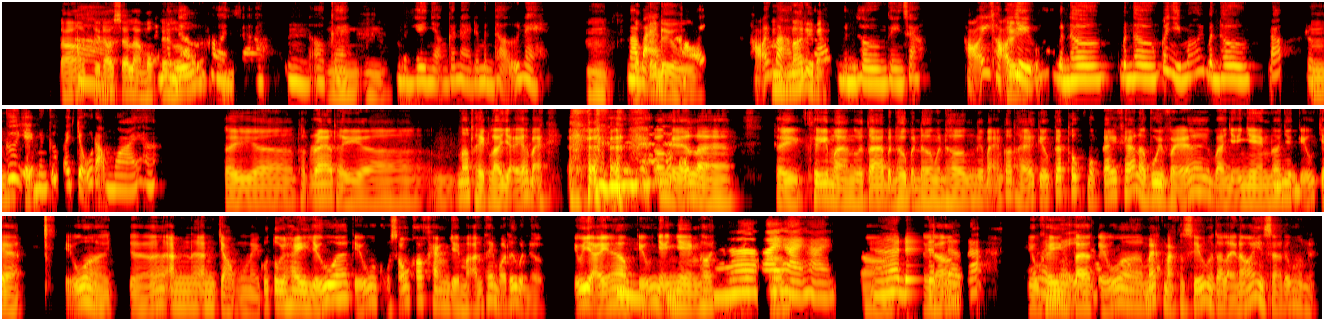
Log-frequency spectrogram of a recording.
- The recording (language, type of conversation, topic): Vietnamese, advice, Làm sao cải thiện mối quan hệ vợ chồng đang lạnh nhạt vì quá bận rộn?
- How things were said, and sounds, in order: laugh; put-on voice: "bình thường, bình thường, bình thường"; lip smack; "người" said as "ừn"; "một" said as "ừn"; unintelligible speech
